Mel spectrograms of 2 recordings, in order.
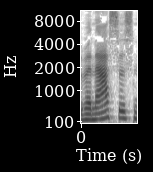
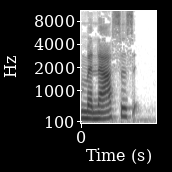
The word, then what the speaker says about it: Manassas: The Manassas Battlefield Trust. And they're a dedicated group that protects the resources of the Manassas National Battlefield Park.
